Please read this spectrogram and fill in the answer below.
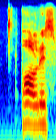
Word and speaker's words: police: Should be polis on the first, with the tonic syllable is the first syllable.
